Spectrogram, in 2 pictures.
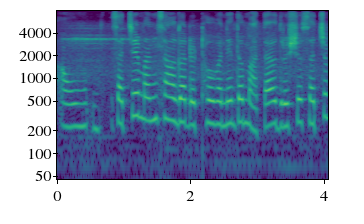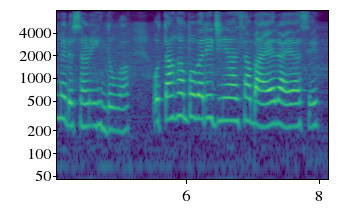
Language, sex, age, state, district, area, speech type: Sindhi, female, 18-30, Maharashtra, Mumbai Suburban, rural, spontaneous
